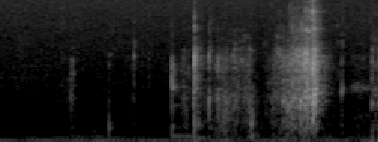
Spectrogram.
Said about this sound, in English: I'm going to take a sip of water real quick.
